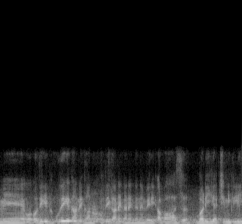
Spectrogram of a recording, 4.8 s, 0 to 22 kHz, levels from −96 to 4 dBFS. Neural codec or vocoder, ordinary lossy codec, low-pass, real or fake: none; Opus, 32 kbps; 7.2 kHz; real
